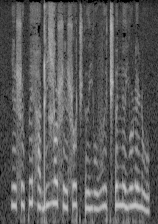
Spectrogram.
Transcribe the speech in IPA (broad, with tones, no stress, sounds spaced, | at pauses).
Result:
i˨ ʂ ɨ˨ p e˦ h a˨ ɖ i˦ ʑ ɔ˦ ʂ i˨ ʂ o˦ t͡ʃʼ ɨ˨ j u˨ v ɨ˦˨ t͡ʃʼ ɘ˦ n ɘ˨ j u˦ ɳ e˦ ɳ u˨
